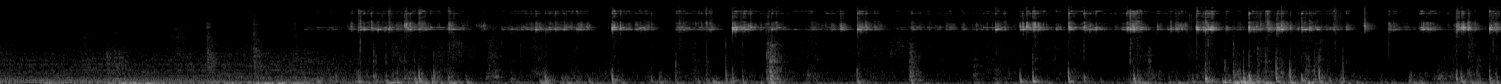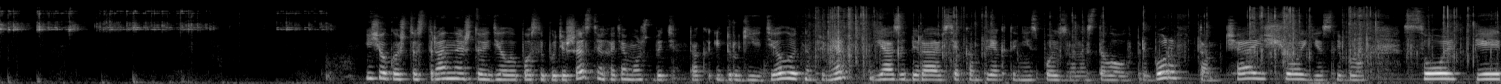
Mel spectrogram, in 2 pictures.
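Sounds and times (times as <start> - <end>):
cat moving and playing: 3.0 - 18.5, 23.0 - 30.0
light background music: 20.6 - 30.0.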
